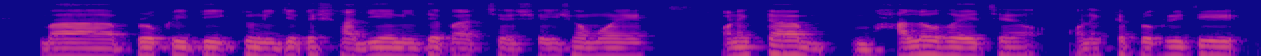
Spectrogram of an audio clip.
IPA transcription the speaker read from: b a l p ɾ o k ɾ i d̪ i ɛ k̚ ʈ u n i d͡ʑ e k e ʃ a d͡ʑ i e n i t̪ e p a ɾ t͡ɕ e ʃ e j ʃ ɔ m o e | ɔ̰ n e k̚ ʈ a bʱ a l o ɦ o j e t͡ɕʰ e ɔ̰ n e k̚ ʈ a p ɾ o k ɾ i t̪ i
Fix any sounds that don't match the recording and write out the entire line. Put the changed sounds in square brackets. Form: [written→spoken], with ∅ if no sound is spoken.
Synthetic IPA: b a [l→∅] p ɾ o k ɾ i [d̪→t̪] i [ɛ→e] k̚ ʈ u n i d͡ʑ e k e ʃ a d͡ʑ i e n i t̪ e p a ɾ [t͡ɕ→t͡ɕʰ] e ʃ e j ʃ ɔ m [o→ɔ] e | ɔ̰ n e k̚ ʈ a bʱ a l o ɦ o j e t͡ɕʰ e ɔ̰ n e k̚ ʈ a p ɾ o k ɾ i t̪ i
